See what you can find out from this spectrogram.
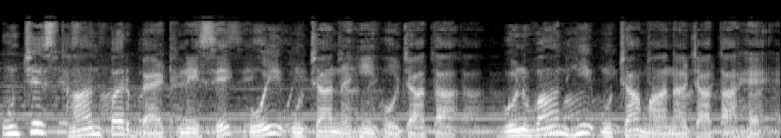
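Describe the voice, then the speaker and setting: A man reading scripted moral aphorisms as a narrator, in a measured, formal recitation. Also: medium pitch, sing-song. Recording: music bed under the voice. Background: background music.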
